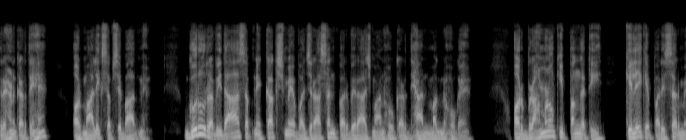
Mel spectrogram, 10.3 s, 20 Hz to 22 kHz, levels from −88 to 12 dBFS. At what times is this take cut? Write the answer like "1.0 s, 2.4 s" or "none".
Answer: 3.3 s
